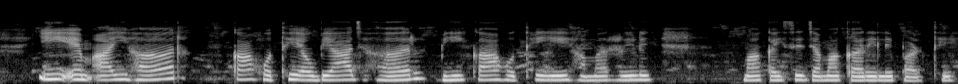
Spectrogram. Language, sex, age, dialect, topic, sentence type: Chhattisgarhi, female, 51-55, Eastern, banking, question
